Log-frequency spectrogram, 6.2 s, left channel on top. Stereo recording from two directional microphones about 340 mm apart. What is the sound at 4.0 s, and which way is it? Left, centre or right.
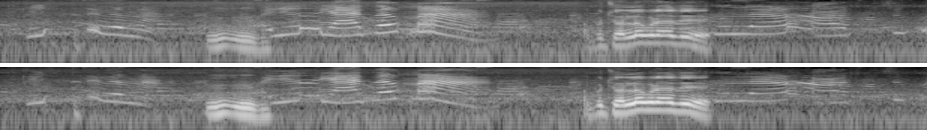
Speech, centre.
